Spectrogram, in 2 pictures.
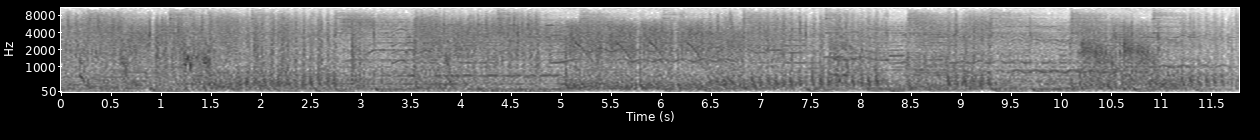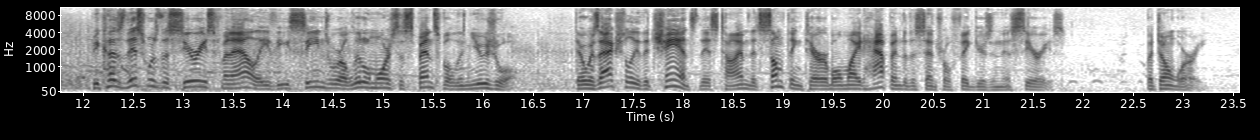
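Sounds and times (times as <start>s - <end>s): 
gunfire in a TV action scene: 0.0s - 12.5s
loud dense rock music soundtrack: 0.0s - 14.9s
speech: 12.1s - 21.9s, 22.6s - 23.3s.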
